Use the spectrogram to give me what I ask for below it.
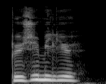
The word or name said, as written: bøssemiljø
